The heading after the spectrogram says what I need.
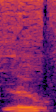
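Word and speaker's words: Lugh: celtic deity is what we call in irish lu l-u-g-h uh in modern irish it's spelled l u accent and that deity has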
